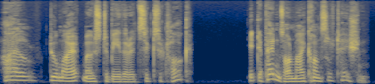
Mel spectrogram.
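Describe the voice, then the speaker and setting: A man's voice: medium pitch, animated, normal speed, no echo, studio quality, pitched above the performer's own voice. A man voicing a nervous, deferential doctor who answers police questions in a hesitant, guarded way for an audiobook. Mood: reserved.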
